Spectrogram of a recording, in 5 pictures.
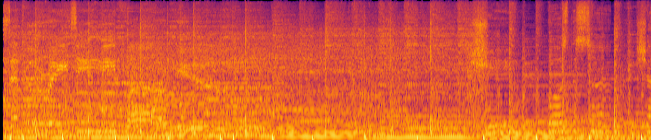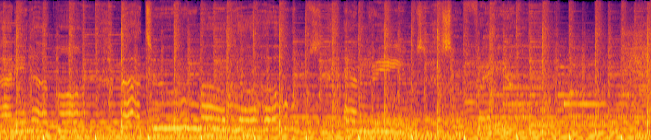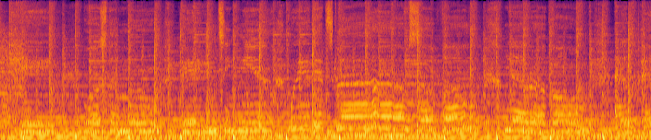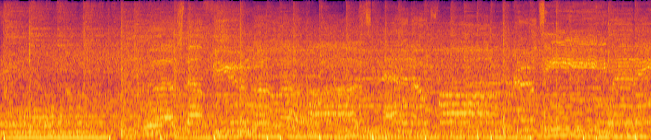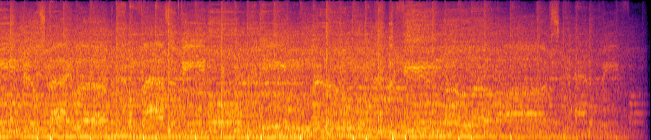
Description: Category: Rock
